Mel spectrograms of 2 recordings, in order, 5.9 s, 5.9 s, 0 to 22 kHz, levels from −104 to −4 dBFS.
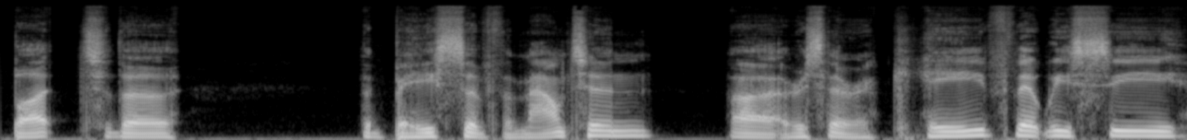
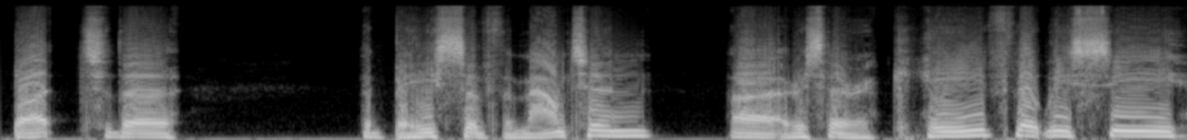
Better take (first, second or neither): first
